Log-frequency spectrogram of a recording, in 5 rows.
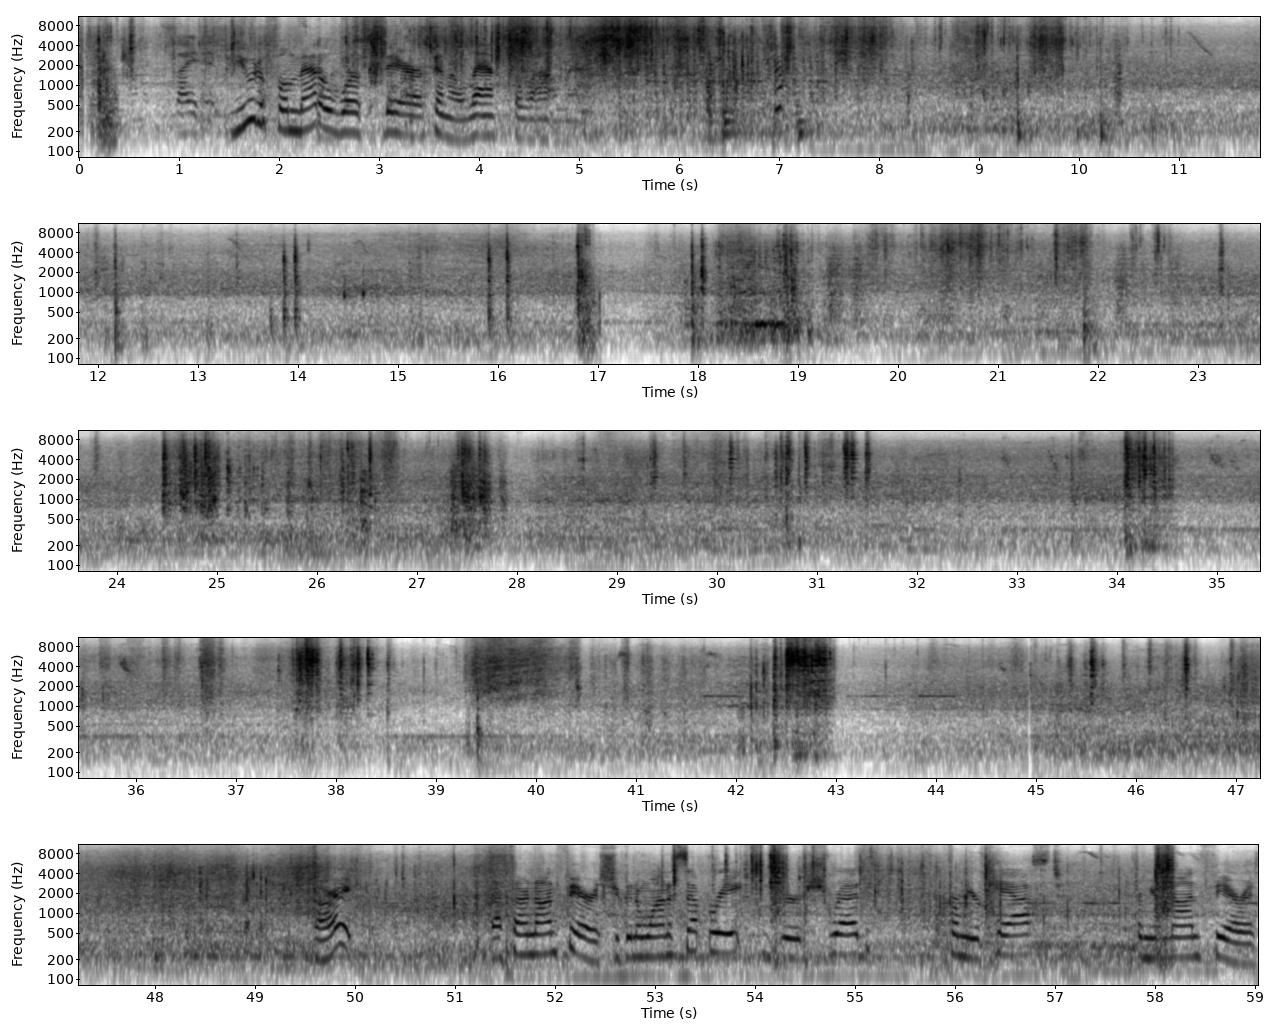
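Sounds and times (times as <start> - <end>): scrap metal clattering and crashing: 2.7 - 10.5, 18.0 - 22.6, 24.4 - 28.0.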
